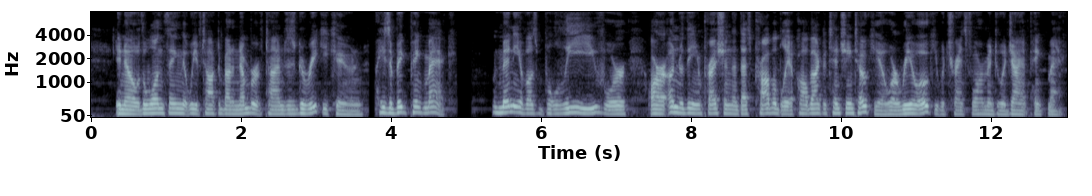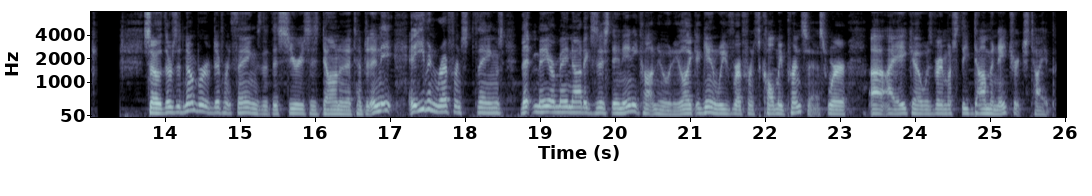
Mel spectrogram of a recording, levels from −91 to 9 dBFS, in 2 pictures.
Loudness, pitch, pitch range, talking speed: -25 LUFS, 120 Hz, 115-140 Hz, 210 wpm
